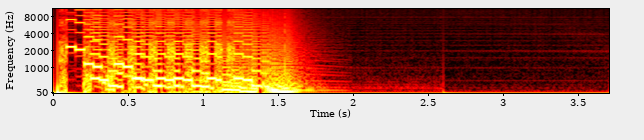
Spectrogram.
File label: sfx, MOS 6581; MOS6581R4; hvsc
